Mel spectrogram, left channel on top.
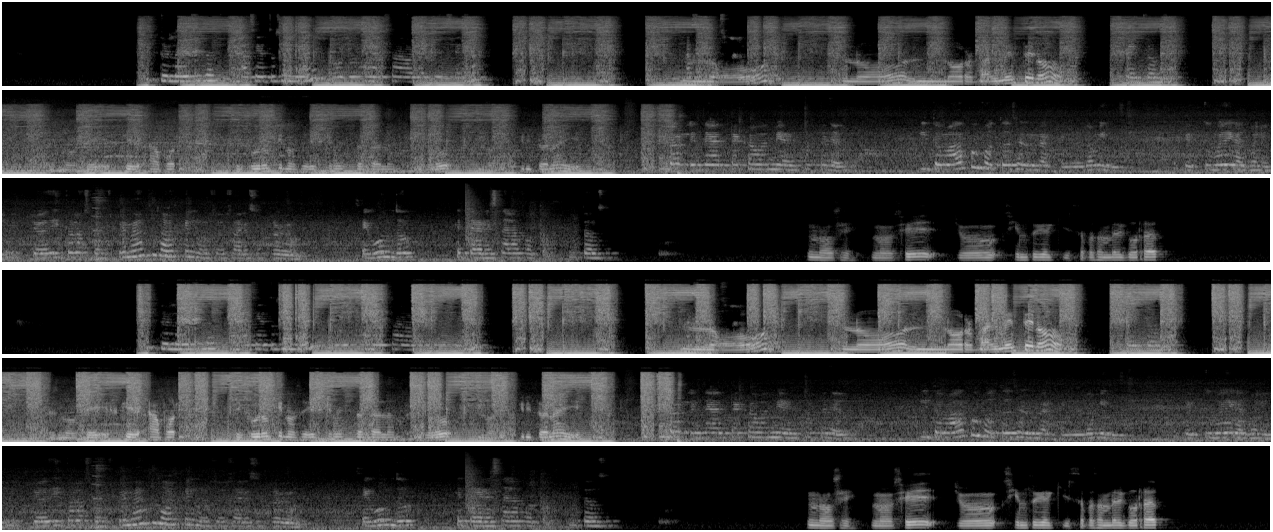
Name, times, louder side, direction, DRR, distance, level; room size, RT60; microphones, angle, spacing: sound 1, 1.3-1.5 1.7-2.5 2.8-4.8 5.1-6.2 6.4-7.1 7.4-8.5 8.8-10.8 11.1-11.8 12.1-13.2 13.4-14.2 14.5-15.5 15.8-16.5 16.8-17.8 18.1-18.8 19.1-19.5, right 7 dB, 85° right, 0.8 m, -22 dB
voice 1, 1.4-4.8 6.8-7.4 11.2-11.7 19.4-21.3 21.9-23.9 24.4-28.4 29.0-29.5 29.9-31.4 31.9-32.1, left 1 dB, 45° left, 3.4 m, -33 dB
voice 2, 6.8-7.7 8.4-10.6 13.1-14.8 15.0-17.2 17.4-18.5 33.4-36.9, right 5 dB, 45° right, 0.4 m, -27 dB
sound 2, 12.6-31.2, left 1 dB, 15° left, 1.6 m, -37 dB
9.7 x 6.8 x 4.7 m
head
